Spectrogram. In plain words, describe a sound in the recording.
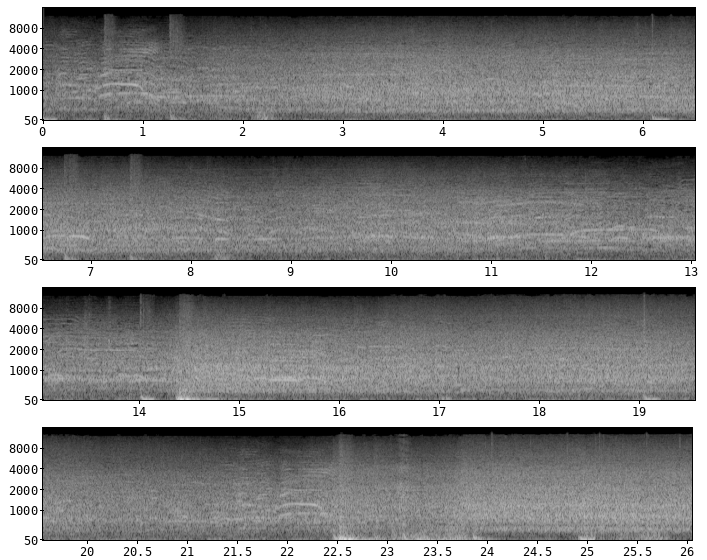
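Bodies slam heavily onto a wrestling mat.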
